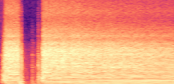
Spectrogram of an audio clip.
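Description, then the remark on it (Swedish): A loud, heavily distorted electric guitar, played through an amp pedal on a band's setting with JBL, rings out with a fizzy, buzzing top end, a brief dip near the start, then a sustained chord droning on alone. “Ja, och man hör direkt det här fräset.”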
